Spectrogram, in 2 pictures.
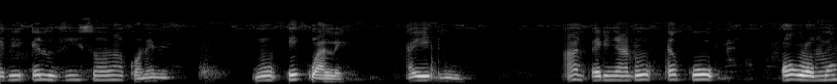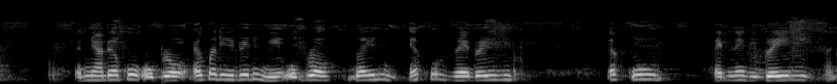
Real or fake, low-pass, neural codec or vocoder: fake; 9.9 kHz; codec, 44.1 kHz, 3.4 kbps, Pupu-Codec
